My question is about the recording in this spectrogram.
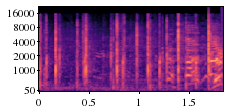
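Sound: audience round of applause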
